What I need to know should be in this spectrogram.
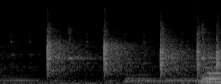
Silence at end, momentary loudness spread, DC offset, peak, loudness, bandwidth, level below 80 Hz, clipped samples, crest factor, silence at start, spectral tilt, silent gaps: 0 s; 9 LU; under 0.1%; -18 dBFS; -40 LUFS; 19.5 kHz; -60 dBFS; under 0.1%; 22 dB; 0 s; -4.5 dB/octave; none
